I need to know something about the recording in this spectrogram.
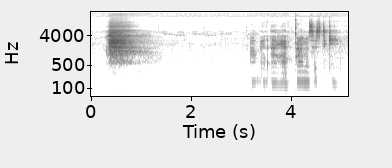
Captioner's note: sighs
